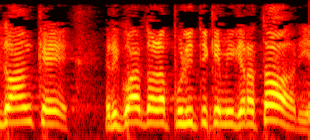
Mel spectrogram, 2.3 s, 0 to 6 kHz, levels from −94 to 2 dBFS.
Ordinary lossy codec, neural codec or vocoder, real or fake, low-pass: none; none; real; 5.4 kHz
